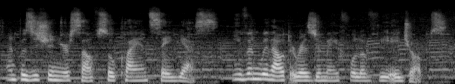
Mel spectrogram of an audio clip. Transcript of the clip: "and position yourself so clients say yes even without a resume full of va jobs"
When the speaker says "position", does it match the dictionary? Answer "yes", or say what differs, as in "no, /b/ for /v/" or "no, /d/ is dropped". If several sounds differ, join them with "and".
yes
